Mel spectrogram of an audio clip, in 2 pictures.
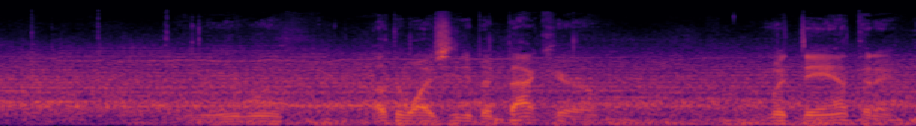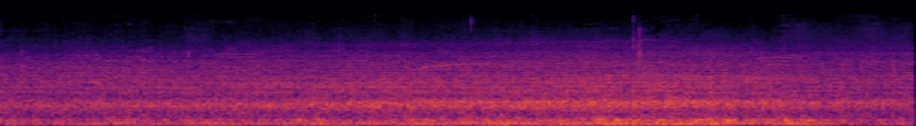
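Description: A large stadium crowd roars steadily, growing louder toward the end.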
